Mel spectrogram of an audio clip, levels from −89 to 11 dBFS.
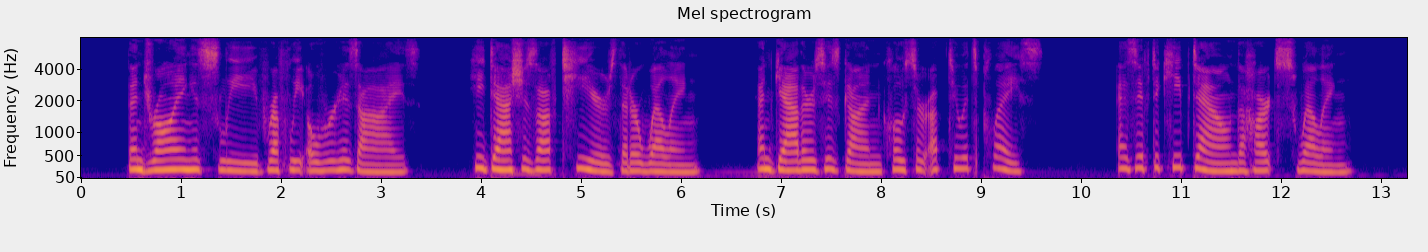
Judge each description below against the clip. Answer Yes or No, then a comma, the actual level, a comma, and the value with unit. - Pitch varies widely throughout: No, average, 3.4 semitones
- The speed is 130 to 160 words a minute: Yes, average, 145 wpm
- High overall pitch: Yes, high, 195 Hz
